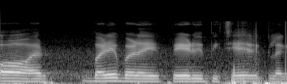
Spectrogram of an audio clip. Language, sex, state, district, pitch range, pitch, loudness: Hindi, male, Bihar, Darbhanga, 135-145 Hz, 135 Hz, -15 LUFS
